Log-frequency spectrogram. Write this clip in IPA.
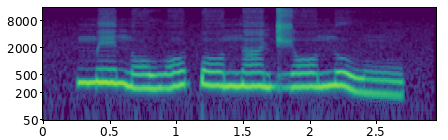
m e˧ n ɔ˨ w ɔ˨˦ k͡p ɔ˧ n ã˦ d͡ʒ ɔ˦ n o˦˨ w ũ˨

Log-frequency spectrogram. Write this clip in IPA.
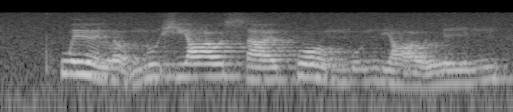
pʰ w e˥˩ ɪ̯ l ɤ̰˨˩ n̪ u˥˩ ɕ j ɑ˥ ʊ̯ s a˧˥ ɪ̯ p o˥˩ ʊ̯ m u˧˥ n̪ j ɑ̰˨˩ ʊ̯ l i˧˥ n

